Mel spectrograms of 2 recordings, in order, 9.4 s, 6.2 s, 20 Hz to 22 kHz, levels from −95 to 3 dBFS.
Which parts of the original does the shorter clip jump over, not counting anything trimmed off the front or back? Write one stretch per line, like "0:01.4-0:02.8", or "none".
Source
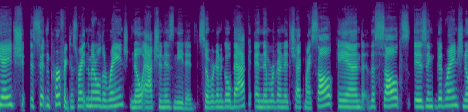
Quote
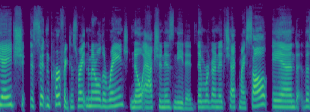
0:04.0-0:05.3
